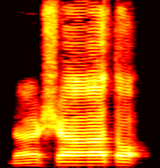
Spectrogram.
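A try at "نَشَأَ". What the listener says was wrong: Pendek. Nasyato. Iya tapi pendek. Nasyato gitu. Nasyato. Maksudnya jangan nasyato. Jangan. Nasyato.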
